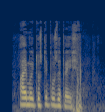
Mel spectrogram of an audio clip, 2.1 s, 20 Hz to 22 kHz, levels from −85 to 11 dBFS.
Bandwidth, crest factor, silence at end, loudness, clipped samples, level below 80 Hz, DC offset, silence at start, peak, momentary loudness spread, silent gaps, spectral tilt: 11.5 kHz; 18 dB; 0.45 s; -21 LUFS; under 0.1%; -38 dBFS; under 0.1%; 0.4 s; -4 dBFS; 10 LU; none; -6 dB/octave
